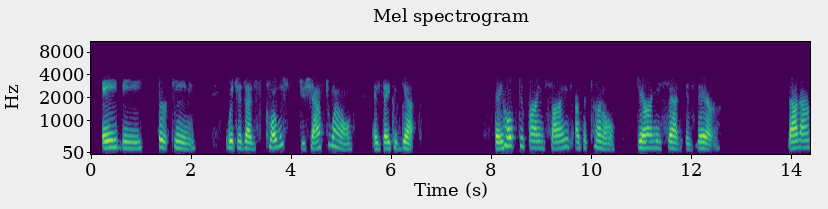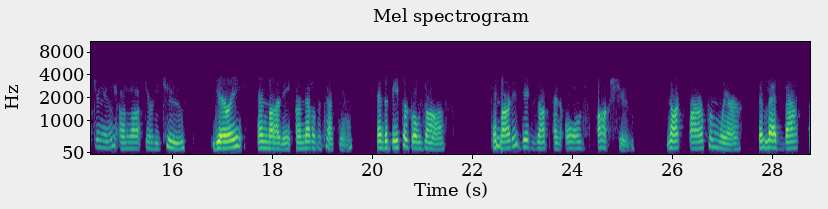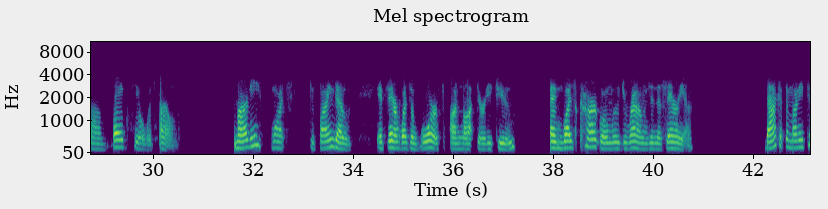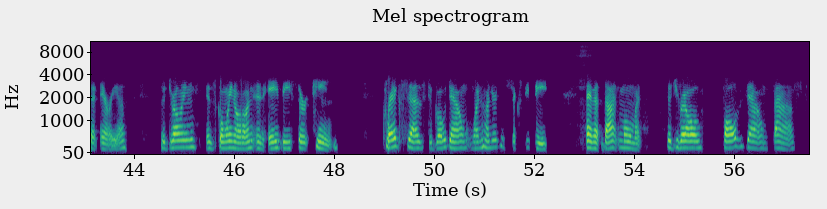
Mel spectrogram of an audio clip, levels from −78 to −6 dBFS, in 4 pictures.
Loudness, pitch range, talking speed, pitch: -24 LUFS, 175-205 Hz, 120 wpm, 190 Hz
